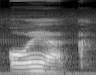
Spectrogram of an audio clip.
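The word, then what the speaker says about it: oheak: The H is mute, so you don't pronounce it. Oea. Then, if it's more than one, if it's plural, oeak, oeak, oeak.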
